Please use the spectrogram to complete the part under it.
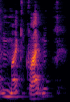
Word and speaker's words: Michael Crichton: Michael Crichton.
